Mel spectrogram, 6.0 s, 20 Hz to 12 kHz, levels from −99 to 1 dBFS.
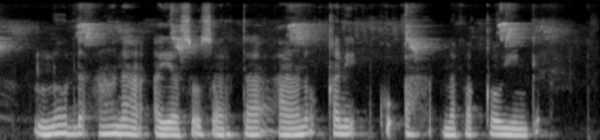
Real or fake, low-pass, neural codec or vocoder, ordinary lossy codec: real; 10.8 kHz; none; none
